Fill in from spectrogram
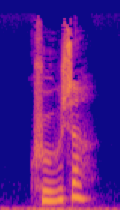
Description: Udtale [ ˈkɹuːsʌ ]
